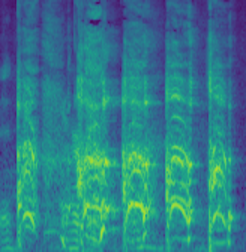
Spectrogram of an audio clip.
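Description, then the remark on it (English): A rapid series of harsh, throaty coughs, roughly five or six in quick succession, loud with no talking around them. “I'm coughing.”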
